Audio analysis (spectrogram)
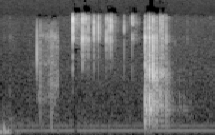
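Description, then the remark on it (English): Dice clatter across a hard tabletop: a quick run of light, rattling clicks, then a louder burst of tumbling near the end, with no talking. “Why does these dice always explode on you”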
